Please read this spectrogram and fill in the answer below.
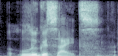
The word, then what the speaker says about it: leukocytes: So in this immune system we have, there's white blood cells called leukocytes. I think that's how you pronounce it. Is that how you pronounce it? – Leukocytes? Okay. So these leukocytes, there's two groups of these white blood cells.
